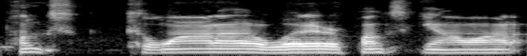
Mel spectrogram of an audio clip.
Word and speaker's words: Punxsutawney: Punxsutawney or whatever. Punxsutawney. How do you say that? Punxsutawney.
